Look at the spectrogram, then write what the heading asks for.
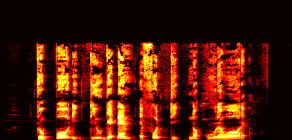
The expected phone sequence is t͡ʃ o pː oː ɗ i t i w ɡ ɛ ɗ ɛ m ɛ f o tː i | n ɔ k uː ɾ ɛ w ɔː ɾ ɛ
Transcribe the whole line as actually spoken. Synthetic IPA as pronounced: t͡ʃ o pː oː ɗ i t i w ɡ ɛ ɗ ɛ m ɛ f o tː i | n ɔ k uː ɾ ɛ w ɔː ɾ ɛ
